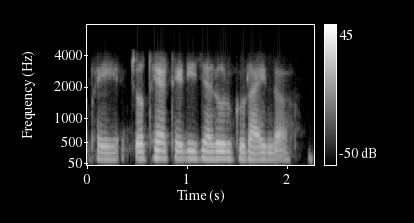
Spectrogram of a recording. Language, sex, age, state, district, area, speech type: Sindhi, female, 60+, Gujarat, Surat, urban, conversation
